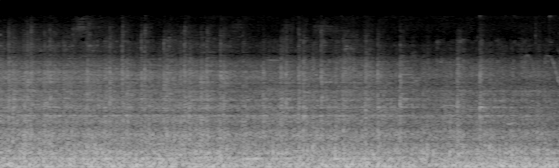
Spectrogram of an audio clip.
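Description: Passenger train coaches rolling past on the track: a steady rumble with wheels clicking over the rail joints.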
